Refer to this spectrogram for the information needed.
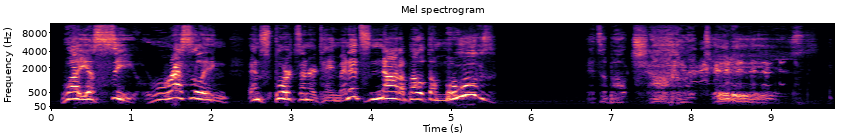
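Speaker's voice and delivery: loud, booming voice with big swooping pitch swings. Reading a paragraph aloud after being asked: Vince McMahon voice. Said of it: "in Vince's voice".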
